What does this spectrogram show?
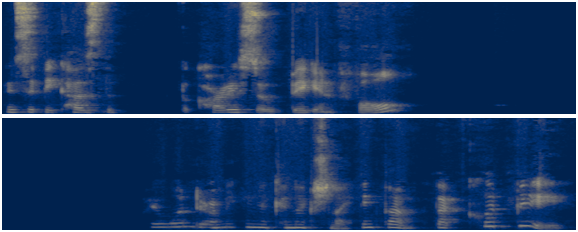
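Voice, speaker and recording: A woman teacher reading a picture book aloud to children in an expressive way, pausing to ask them questions. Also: high voice. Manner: expressive, child-directed, often asking questions.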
